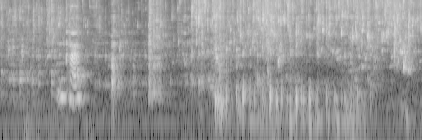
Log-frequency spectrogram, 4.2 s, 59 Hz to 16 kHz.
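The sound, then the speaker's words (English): Tap water runs steadily, a continuous hissing splash that shifts in tone as the stream hits something, with a few brief knocks and clatters near the start, while photographic film is being washed. “I just finished washing. I washed like 3 or 4 times for you to catch up.”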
